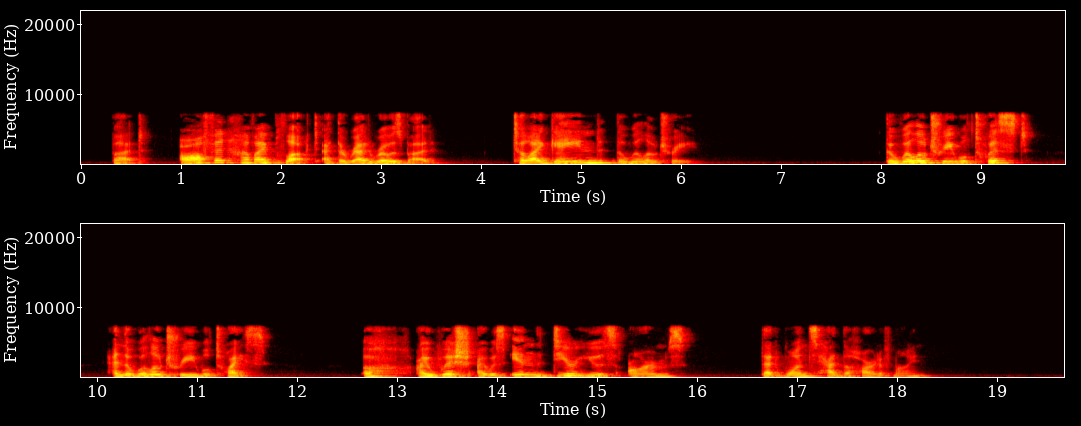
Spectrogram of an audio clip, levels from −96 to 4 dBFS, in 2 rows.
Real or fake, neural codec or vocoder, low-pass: real; none; 7.2 kHz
